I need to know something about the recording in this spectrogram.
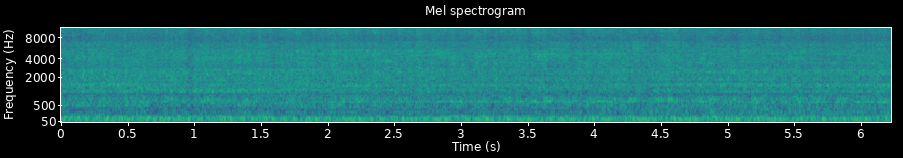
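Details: Ford Falcon XC GXL's restored 351 V8, warm with thermostat open, while idle is adjusted: a deep, steady rumble with an even firing beat, a touch fast, with no knocks or misses. Normal idle.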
